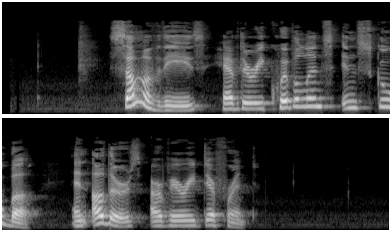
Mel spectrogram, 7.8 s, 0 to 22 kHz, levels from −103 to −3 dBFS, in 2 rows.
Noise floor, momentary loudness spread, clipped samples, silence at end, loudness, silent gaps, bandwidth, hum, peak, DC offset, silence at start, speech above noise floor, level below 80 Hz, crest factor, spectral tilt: -81 dBFS; 12 LU; under 0.1%; 1.45 s; -28 LUFS; none; 11 kHz; none; -6 dBFS; under 0.1%; 1.1 s; 53 dB; -86 dBFS; 24 dB; -4.5 dB/octave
